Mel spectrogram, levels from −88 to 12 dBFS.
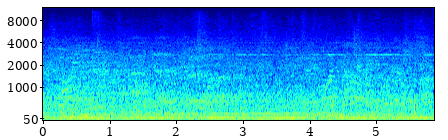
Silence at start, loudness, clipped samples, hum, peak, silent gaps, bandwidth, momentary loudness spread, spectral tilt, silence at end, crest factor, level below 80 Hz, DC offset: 0 s; -33 LUFS; under 0.1%; none; -18 dBFS; none; 10.5 kHz; 2 LU; -7.5 dB/octave; 0 s; 14 dB; -38 dBFS; under 0.1%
